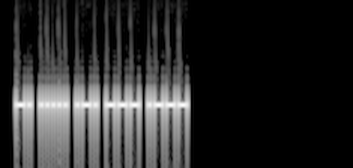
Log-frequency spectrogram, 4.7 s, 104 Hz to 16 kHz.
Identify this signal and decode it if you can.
Morse code, heard as a keyed tone, about 30 wpm, 700 Hz. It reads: N5ROJ
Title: USA Call Signs - 5 Characters - Repeated 2x - 30wpm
